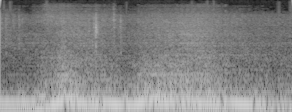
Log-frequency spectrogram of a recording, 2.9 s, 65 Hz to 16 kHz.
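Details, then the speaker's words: 1969 Plymouth Fury III V8 with Holley carburettor after fuel-starvation fixes, driving after 10+ minutes running: deep steady rumble pulling without stumbling or cutting out; fuel issue seems resolved. "Ah, sounds good. Runs good. Ah, we'll just have to check it out."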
